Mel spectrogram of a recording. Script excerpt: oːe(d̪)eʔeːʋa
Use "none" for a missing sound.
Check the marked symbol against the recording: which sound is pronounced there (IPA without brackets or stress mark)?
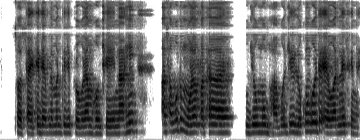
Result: t̪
